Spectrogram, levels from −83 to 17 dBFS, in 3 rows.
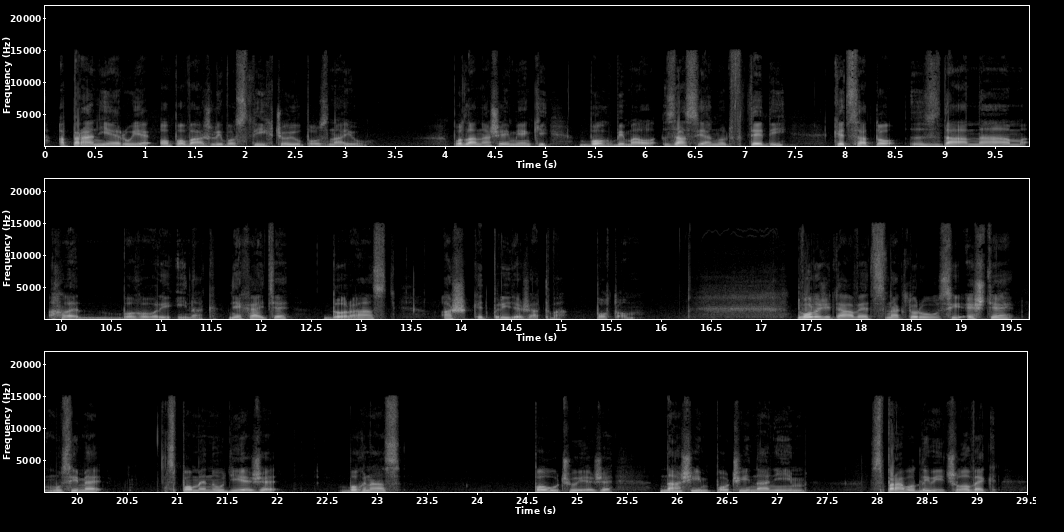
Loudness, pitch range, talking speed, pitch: -27 LUFS, 115-140 Hz, 100 wpm, 125 Hz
